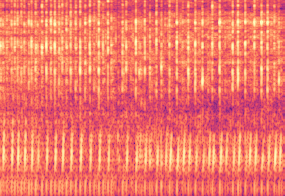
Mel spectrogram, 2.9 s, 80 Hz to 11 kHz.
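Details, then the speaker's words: Nasa (GN5) four-stroke single after fitting a new 0.25 oversize piston, rings and valve seals to cure white smoke and oil loss, run with no exhaust fitted: crisp, rapid, even beat, no knocks or misses; running smoothly. "O mesin di sini sangat lancar sekali semburannya"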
